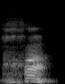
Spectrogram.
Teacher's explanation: J, pero fricativa. Van a raspar al momento de pronunciar. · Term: la X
